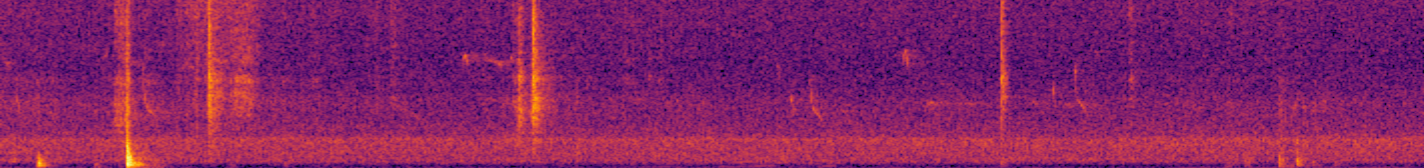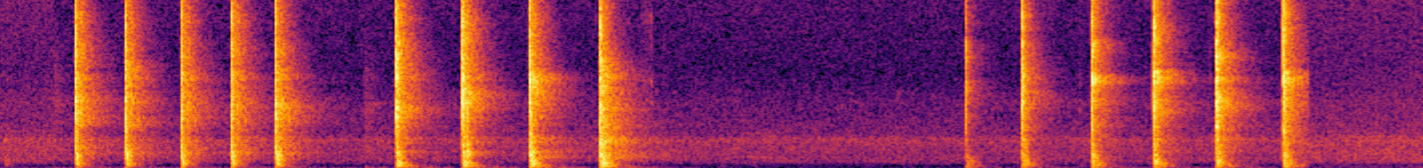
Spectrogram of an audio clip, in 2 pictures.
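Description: Hammer blows on a wooden cabin frame: a run of about nine quick strikes, a short pause, then six more near the end, each with a brief ring. A few wooden knocks in the first second or so as a board is set down.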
